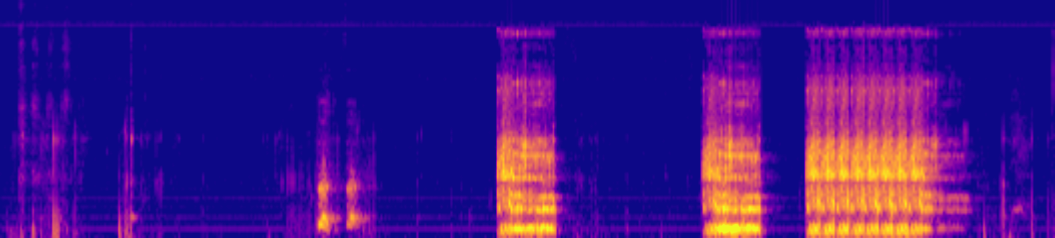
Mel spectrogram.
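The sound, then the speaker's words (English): Monster roars coming from the walls: three loud, rough roaring bursts in the second half, the last one the longest, after a few brief, quieter sounds early on. “And there were all sorts of like roars and stuff coming from the walls.”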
